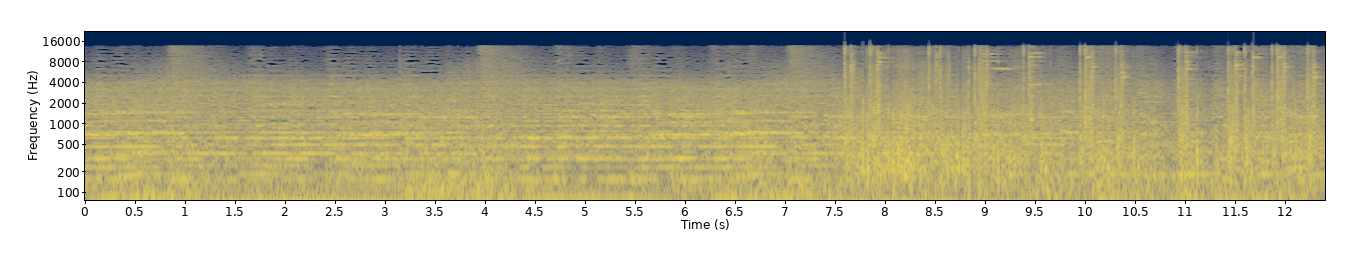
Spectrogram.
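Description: Rifle gunfire at hidden targets in a team shooting zone during a Snow Leopard commando competition: loud rapid cracks and bursts pile up in the second half over a constant rumbling backdrop.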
